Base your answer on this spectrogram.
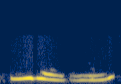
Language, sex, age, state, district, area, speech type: Nepali, female, 18-30, West Bengal, Darjeeling, rural, conversation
